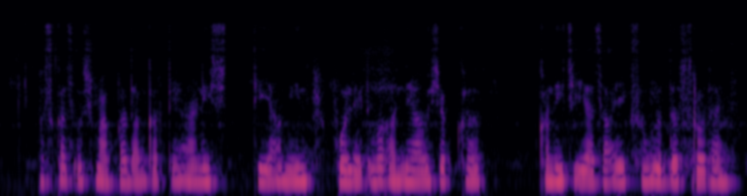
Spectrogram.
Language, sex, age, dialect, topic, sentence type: Marathi, male, 18-24, Northern Konkan, agriculture, statement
